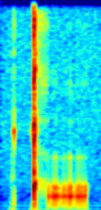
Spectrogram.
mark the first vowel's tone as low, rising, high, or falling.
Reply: low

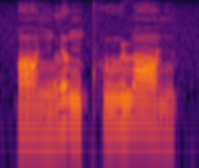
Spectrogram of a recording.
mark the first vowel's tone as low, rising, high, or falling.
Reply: low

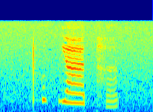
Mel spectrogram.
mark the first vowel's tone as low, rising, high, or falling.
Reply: high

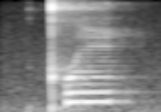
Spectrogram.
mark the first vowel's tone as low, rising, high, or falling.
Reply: high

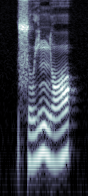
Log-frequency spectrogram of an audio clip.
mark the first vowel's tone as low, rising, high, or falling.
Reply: rising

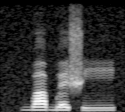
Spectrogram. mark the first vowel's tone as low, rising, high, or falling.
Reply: high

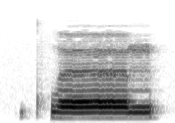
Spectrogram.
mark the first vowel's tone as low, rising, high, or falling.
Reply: low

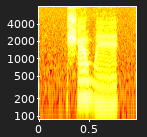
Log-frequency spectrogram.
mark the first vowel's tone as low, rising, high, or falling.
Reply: high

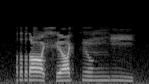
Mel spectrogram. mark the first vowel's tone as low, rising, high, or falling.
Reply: falling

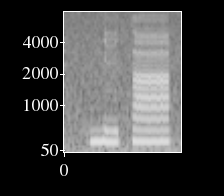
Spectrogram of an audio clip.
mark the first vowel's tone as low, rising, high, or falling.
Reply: low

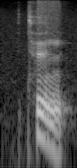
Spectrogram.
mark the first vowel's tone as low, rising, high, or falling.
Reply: falling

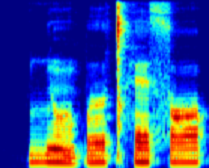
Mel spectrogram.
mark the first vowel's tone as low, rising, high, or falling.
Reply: falling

